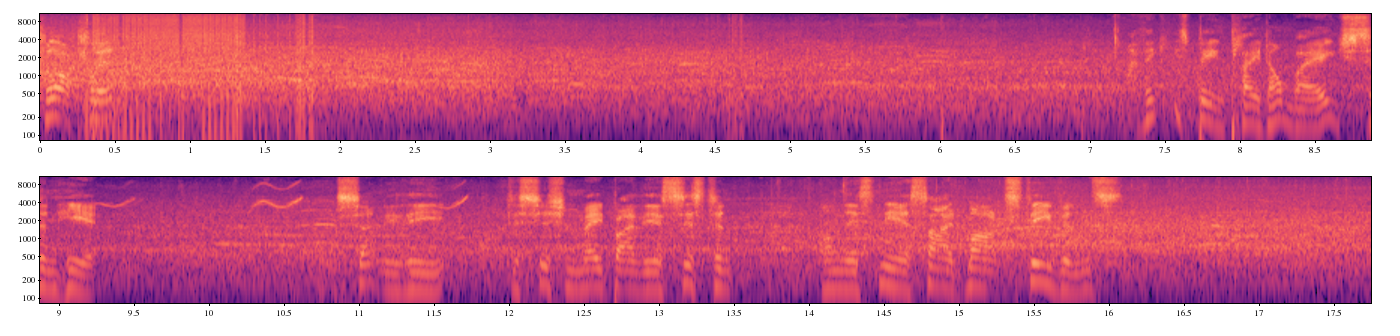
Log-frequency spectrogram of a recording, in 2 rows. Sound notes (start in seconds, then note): 4.2 applause; 4.6 cheers and applause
